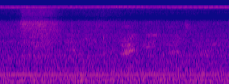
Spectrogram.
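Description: LG direct-drive front-loading washing machine running, with a steady whine from its drive motor and a short hiss in the first half second.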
